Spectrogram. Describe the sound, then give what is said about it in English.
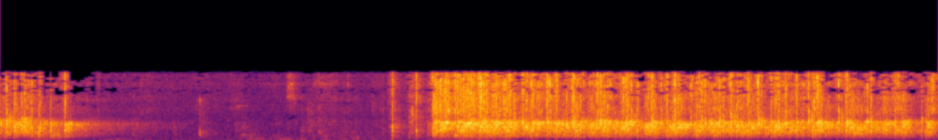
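An audience applauds at a rocketry event; after a quieter opening of about four seconds with a voice and scattered sounds, loud, dense clapping bursts in and continues steadily to the end. “So I'd like to give them all a round of applause.”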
